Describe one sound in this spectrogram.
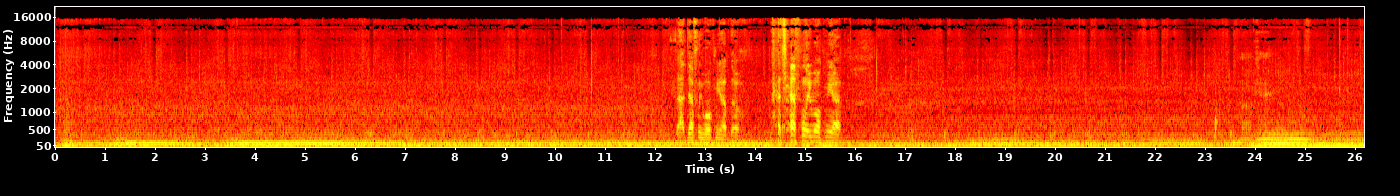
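Tyres crunch over packed snow.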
